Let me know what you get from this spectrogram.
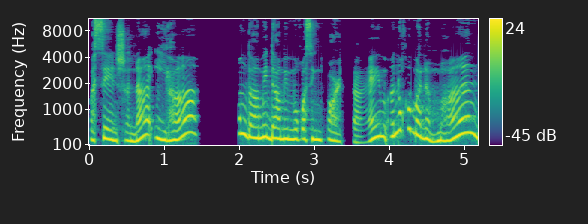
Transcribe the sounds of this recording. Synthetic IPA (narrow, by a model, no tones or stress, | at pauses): pɐsɛnʃɐnɐʔiːɦa | kʊŋd̪aːmɪd̪aːmɪmo̞kɐsɪŋpaɹt̪ːajmʔɐnokɐbɐnɐman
